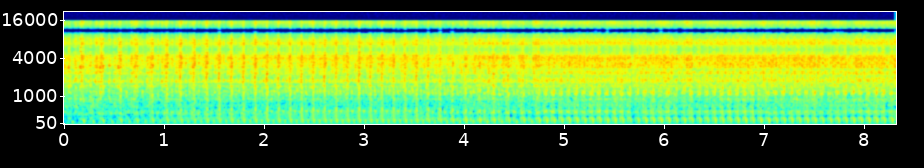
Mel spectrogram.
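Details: Water pump rig single-cylinder engine, cold start with choke on, straight 30-weight oil, new exhaust tip; smoke seen from side of head, owner thinks head gasket leaks, losing compression: uneven, slightly chuffing idle about two beats a second; head gasket leak.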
